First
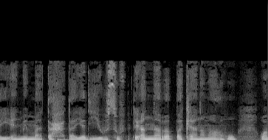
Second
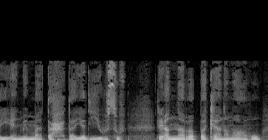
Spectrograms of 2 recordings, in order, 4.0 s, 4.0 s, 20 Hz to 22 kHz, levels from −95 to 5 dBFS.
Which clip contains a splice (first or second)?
first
